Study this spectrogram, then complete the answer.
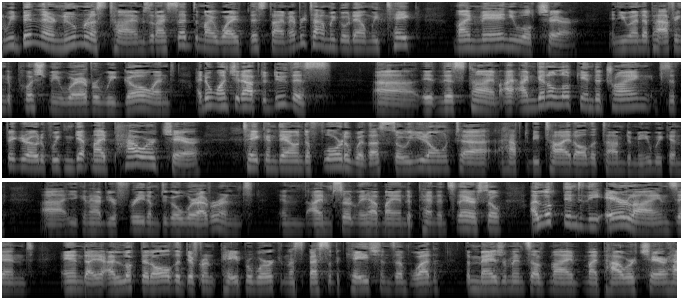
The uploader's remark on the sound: This audio sermon entitled, Guest Service, was delivered at The People’s Church of Somerville, NB.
